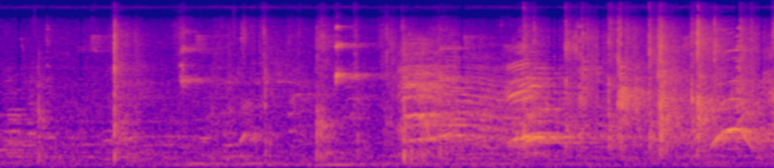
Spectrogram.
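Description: Tennis ball struck by a racket: sharp pops about a second in and again just past three seconds, with people's voices talking and calling courtside through the second half.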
